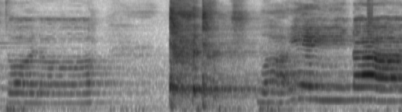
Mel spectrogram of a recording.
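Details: A hafiz reciting the Quran during tadarus: the sung recitation is broken by a short burst of coughing, then resumes.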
